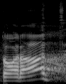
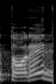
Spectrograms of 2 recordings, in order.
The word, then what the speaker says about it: تورات: تورات اس کا تلفظ ہے, توریت بھی کہا جاتا ہے. اچھا توریت, لیکن اس کا جو اکثر تلفظ ملتا ہے ہمیں تو وہ تورات ہے.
